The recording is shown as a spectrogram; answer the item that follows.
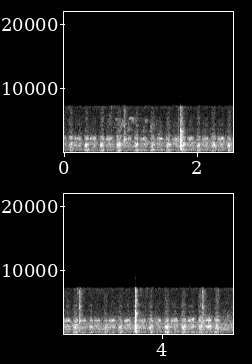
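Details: Dog panting for relaxation: quick rhythmic breathy puffs, soft and airy, with a few sharp clicks standing out over steady breath noise.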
